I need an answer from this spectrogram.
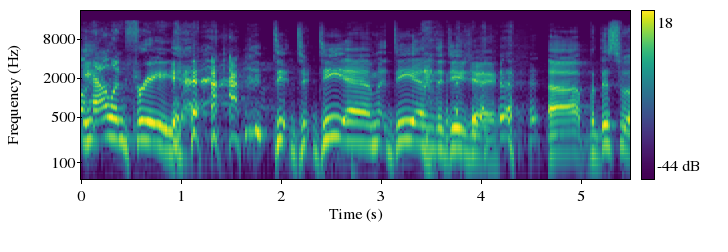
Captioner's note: laughs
